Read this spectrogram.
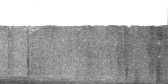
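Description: A women's choir sings a held chord that fades out.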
